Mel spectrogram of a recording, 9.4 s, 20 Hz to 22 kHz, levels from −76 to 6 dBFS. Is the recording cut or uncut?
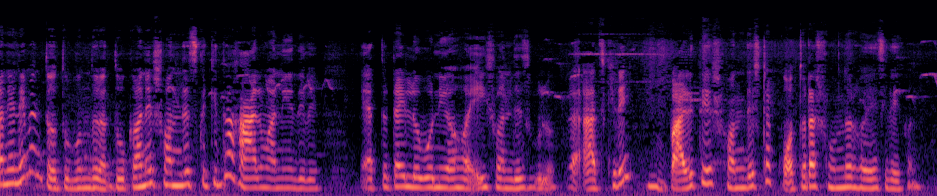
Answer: cut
